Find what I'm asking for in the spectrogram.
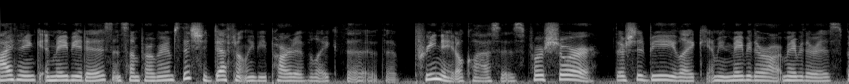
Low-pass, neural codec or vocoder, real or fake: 7.2 kHz; none; real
